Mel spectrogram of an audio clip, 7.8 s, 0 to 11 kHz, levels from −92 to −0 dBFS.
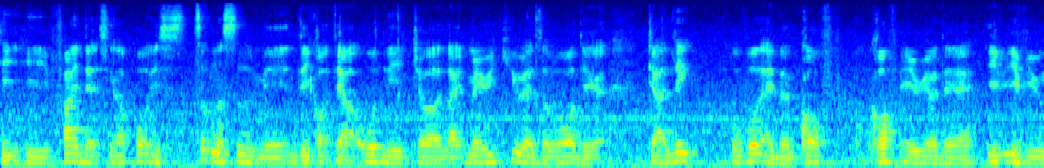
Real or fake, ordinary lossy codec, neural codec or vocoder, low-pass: real; none; none; 9.9 kHz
